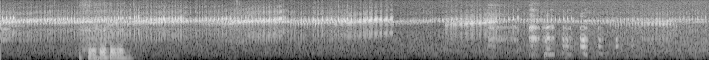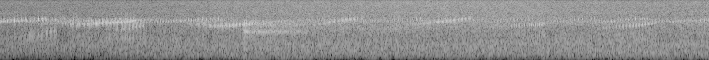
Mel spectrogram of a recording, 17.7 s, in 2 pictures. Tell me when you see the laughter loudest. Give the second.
1 s.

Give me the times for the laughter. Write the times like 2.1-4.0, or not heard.
0.7-1.6, 6.0-8.0, 11.8-12.7.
